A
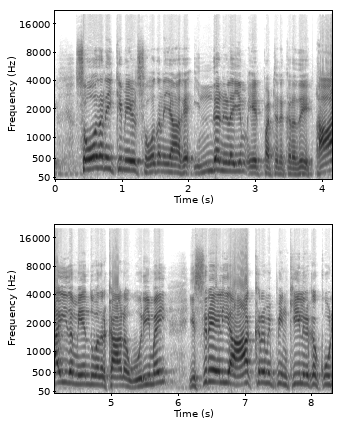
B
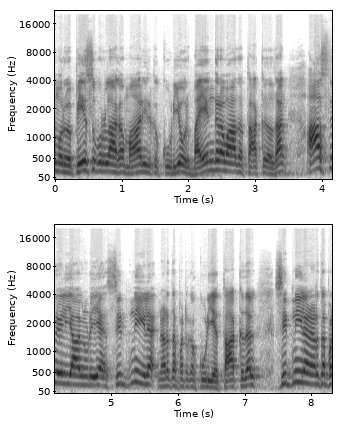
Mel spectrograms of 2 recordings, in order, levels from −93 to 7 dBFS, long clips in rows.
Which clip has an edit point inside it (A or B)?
A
